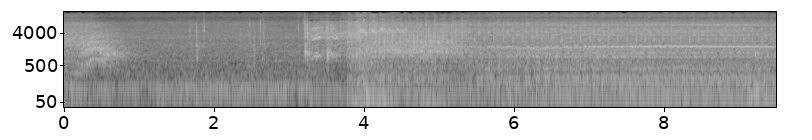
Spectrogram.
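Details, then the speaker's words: 2008 Hummer H3 started after unplugging shorted ignition coil number 5 and replacing blown fuse 33. It catches and settles into an uneven, lumpy loping idle running on four cylinders, pending coil replacement. "so Ayun mga kasero kantar Ang problema nga yung coil Number 5 sorted na"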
